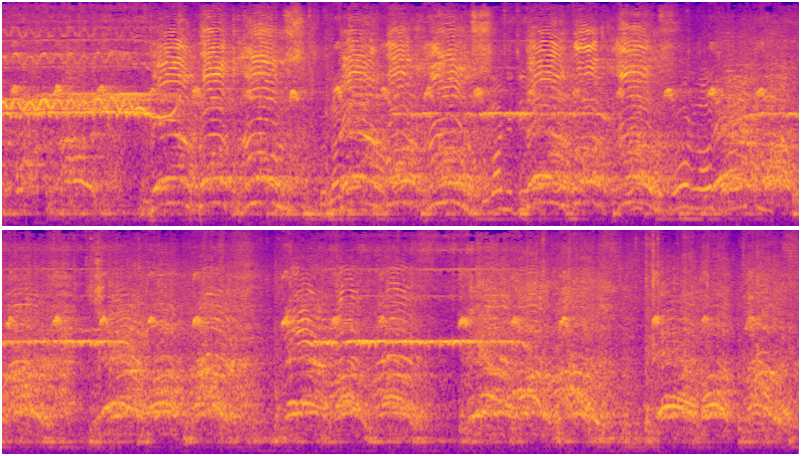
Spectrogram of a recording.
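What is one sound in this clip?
A crowd of men and women chants and shouts loudly outdoors.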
